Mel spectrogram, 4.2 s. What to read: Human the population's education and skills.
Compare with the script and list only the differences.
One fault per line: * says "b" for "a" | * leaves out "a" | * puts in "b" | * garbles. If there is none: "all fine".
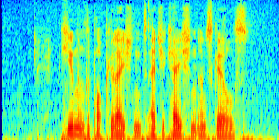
all fine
